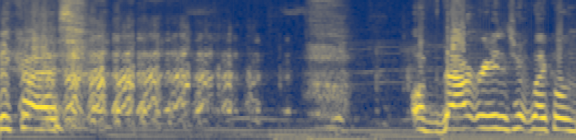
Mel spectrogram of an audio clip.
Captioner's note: everyone laughs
